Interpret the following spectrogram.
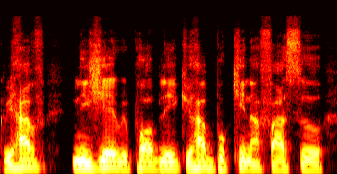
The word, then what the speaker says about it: Niger: nij okay yes yeah it's French it's not it's not English so is nij republic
